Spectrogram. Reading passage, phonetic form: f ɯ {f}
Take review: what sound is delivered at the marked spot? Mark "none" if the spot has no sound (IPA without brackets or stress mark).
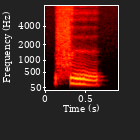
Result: none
